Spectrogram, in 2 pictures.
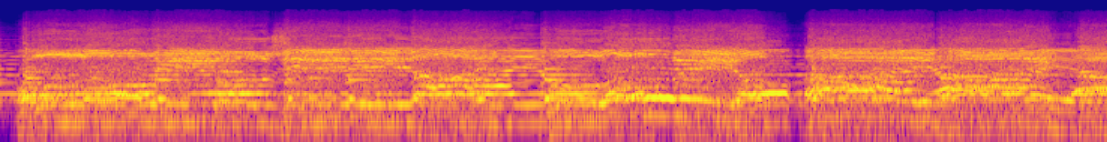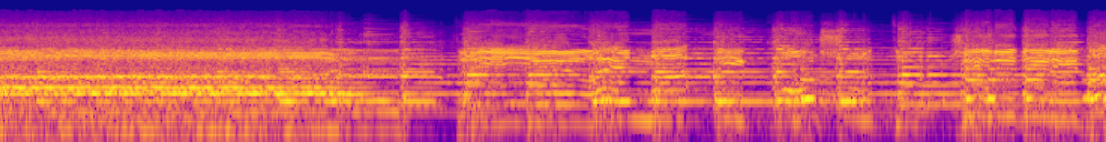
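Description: Male folk group singing ojkanje, the traditional Krajina Serb singing style, in long held notes with a shaking, wavering pitch. About ten seconds in the singing turns choppier, with shorter notes and brief breaks.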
